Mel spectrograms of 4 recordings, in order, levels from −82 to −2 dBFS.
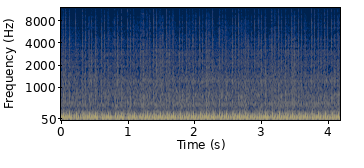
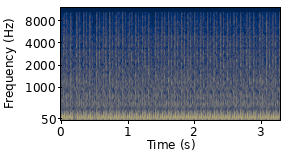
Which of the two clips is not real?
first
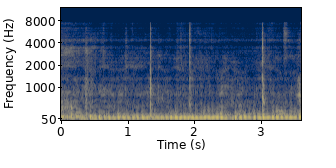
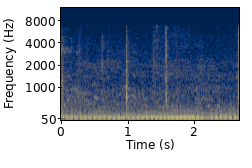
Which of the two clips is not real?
first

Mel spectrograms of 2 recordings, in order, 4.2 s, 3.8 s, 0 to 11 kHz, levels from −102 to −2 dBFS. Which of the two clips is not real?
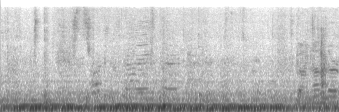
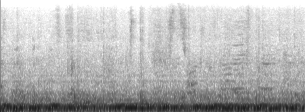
second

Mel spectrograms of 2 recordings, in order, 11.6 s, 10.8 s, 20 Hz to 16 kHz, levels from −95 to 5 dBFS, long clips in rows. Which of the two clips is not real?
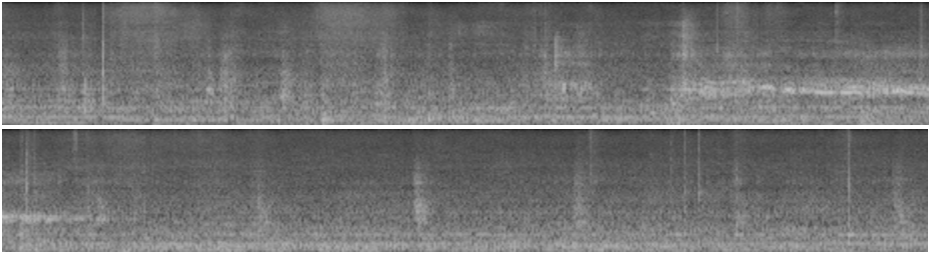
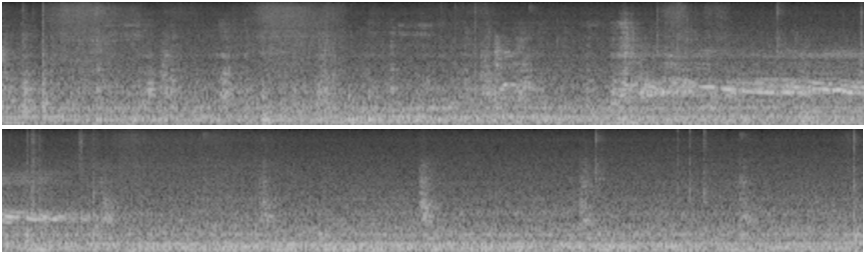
first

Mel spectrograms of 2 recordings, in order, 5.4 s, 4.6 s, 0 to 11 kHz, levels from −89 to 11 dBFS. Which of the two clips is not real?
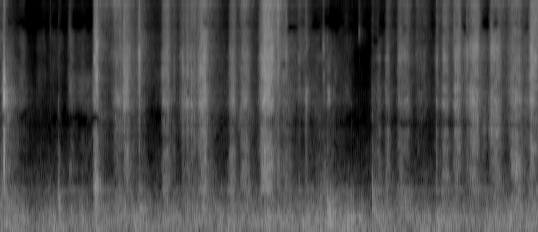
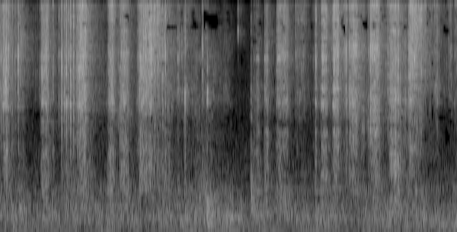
first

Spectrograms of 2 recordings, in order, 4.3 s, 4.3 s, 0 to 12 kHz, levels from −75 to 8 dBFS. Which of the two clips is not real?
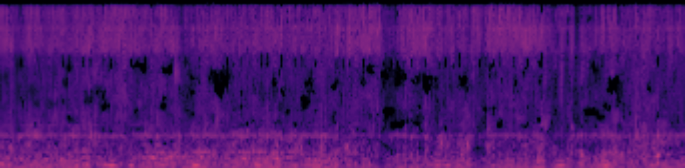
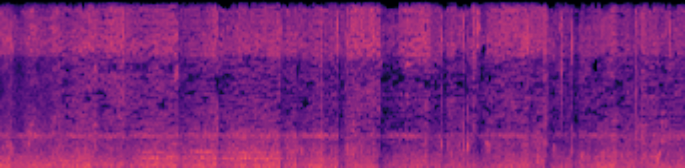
first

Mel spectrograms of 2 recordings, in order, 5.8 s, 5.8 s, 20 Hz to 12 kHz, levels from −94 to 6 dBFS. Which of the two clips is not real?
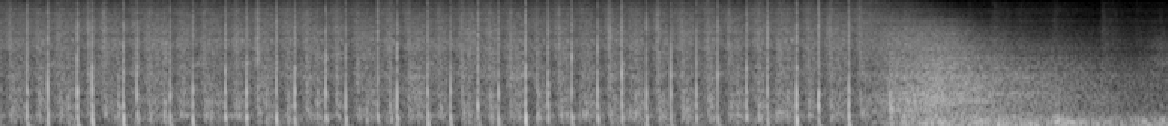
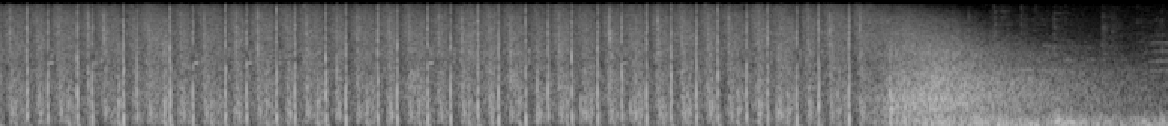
first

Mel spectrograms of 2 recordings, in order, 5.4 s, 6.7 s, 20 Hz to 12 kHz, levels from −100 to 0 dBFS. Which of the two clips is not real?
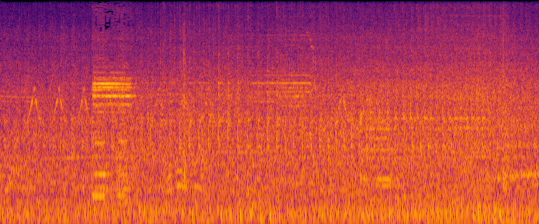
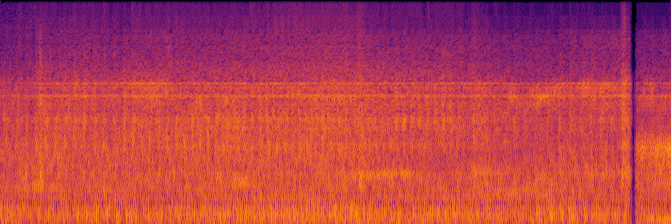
second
